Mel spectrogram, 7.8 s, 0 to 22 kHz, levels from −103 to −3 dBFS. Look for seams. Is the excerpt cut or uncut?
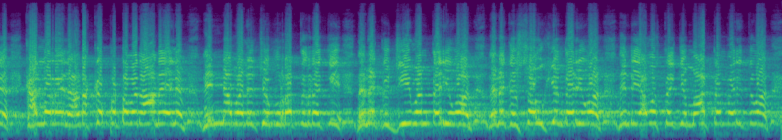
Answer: uncut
